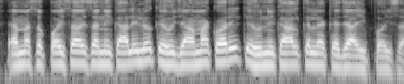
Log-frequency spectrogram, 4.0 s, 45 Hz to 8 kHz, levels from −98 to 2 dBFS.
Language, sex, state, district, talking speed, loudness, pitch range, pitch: Bhojpuri, male, Bihar, Muzaffarpur, 205 wpm, -11 LUFS, 150-165 Hz, 160 Hz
